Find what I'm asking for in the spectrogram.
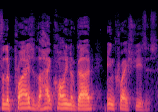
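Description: A man's vocal fry at a moderate pace, ordinary pitch variation, and a quiet background. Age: 70s. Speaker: pastor. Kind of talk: sermon. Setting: church. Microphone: lapel.

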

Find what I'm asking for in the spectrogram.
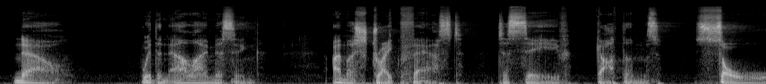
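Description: A man puts on a raspy, menacing character voice, very deep and low in pitch, speaking at a very slow pace with fairly even intonation and long, frequent pauses. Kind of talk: hard-boiled voice-over. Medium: short film. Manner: grim, menacing, terse.

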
